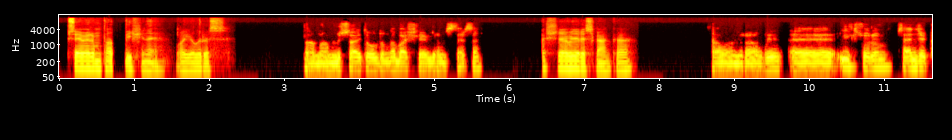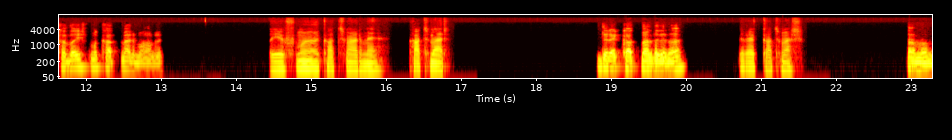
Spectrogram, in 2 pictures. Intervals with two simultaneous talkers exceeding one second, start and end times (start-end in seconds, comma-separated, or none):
none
